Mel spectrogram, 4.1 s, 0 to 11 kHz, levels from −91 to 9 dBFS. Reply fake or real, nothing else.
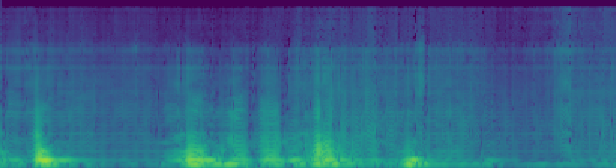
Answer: fake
